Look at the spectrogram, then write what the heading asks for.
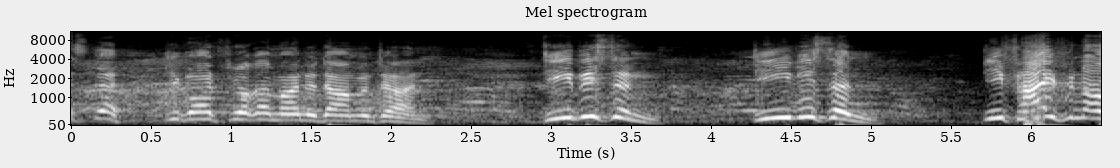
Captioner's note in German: Zurufe von der SPD – Gegenrufe von der CDU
